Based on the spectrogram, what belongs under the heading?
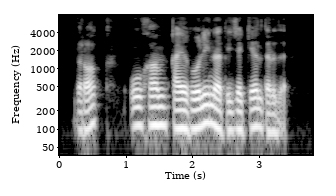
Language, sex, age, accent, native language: Uzbek, male, 18-24, Andijon, Uzbek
